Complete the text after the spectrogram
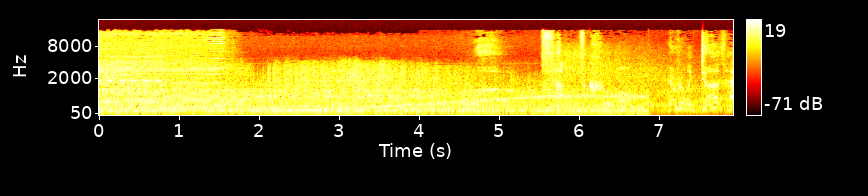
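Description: A huge explosion roars loudly and rumbles on.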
